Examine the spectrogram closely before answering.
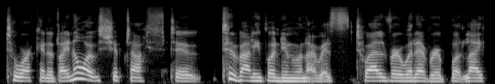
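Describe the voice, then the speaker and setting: Irish woman, interview guest, smooth and resonant voice, fairly low, chatty, dry close sound. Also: fairly quick, dry recording. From Ireland. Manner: chatty, lots of "like" and asides. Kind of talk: conversational interview.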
